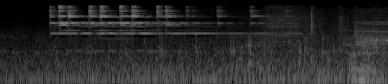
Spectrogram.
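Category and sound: household object, doorbell being rung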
